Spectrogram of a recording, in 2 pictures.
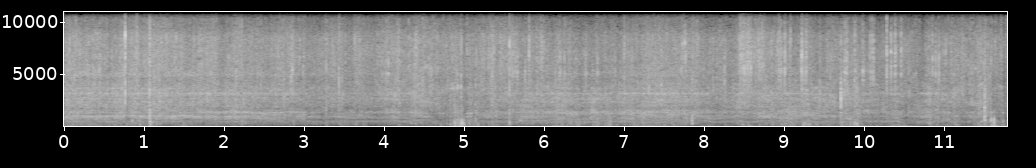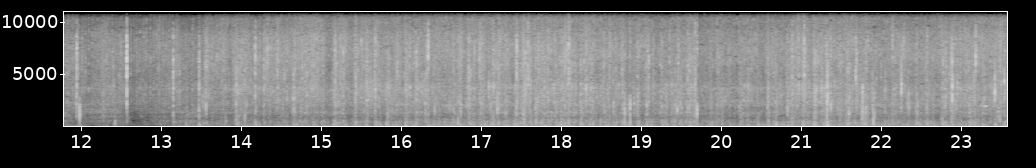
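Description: Bicycle tyres crunch and rattle over a rocky forest trail.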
